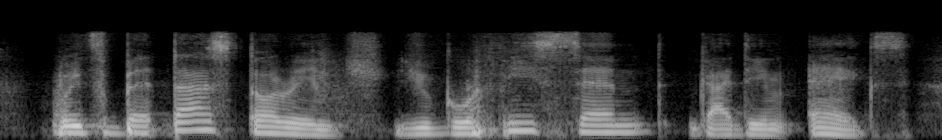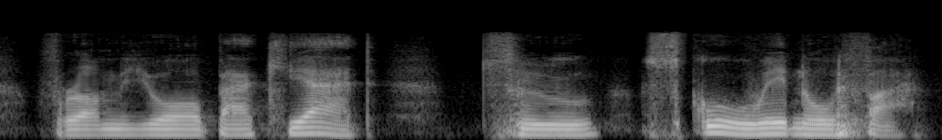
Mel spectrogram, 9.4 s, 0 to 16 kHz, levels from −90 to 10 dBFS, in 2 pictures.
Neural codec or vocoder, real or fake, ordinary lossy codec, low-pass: codec, 16 kHz, 1.1 kbps, Voila-Tokenizer; fake; none; 7.2 kHz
